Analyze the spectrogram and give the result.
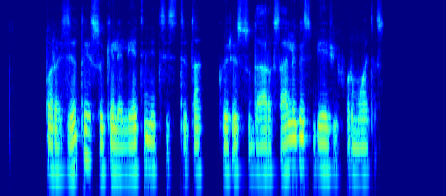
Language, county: Lithuanian, Klaipėda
